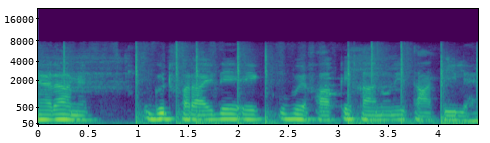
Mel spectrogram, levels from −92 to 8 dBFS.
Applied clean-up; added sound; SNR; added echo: none; Writing; 10 dB; none.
